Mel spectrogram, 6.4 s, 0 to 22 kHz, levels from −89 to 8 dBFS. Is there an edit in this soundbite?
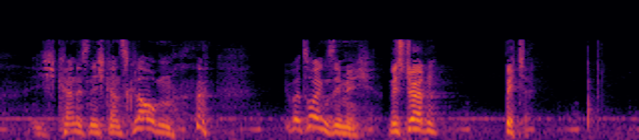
yes; 1 cut; at 3.8 s

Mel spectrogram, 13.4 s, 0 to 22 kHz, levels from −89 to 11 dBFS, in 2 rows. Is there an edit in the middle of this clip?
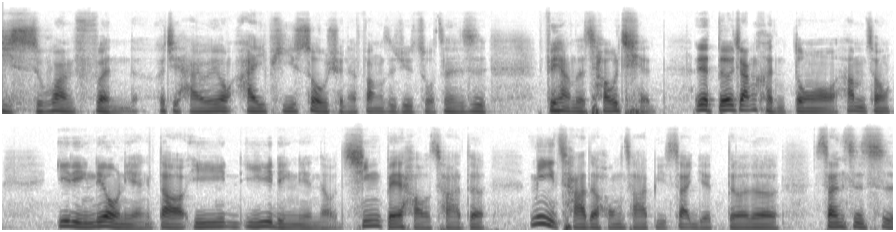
no; 0 cuts

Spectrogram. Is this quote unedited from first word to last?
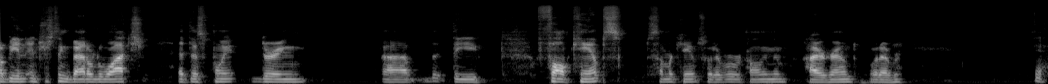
no; 1 cut; at 6.3 s

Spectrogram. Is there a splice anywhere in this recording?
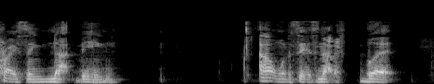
yes; 1 cut; at 3.4 s

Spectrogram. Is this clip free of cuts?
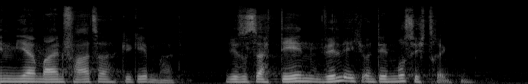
no; 1 cut; at 1.9 s

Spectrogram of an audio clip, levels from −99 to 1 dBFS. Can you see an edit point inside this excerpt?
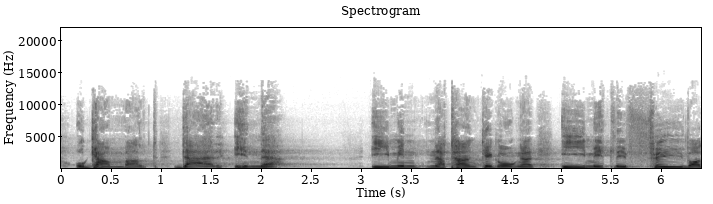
no; 0 cuts

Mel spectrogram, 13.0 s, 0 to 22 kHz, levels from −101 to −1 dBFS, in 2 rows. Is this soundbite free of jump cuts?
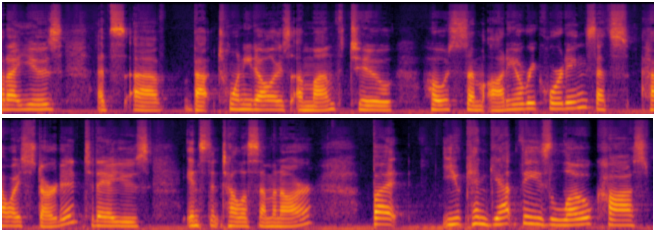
yes; 0 cuts

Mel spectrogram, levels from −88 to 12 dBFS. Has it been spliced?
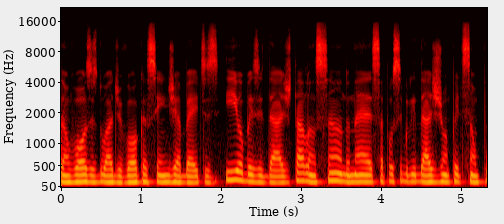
no; 0 cuts

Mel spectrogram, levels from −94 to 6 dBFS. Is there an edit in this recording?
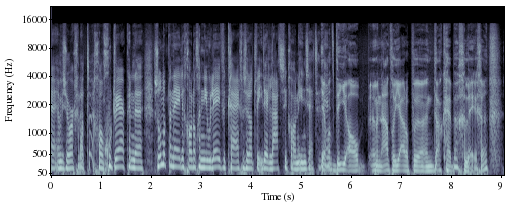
yes; 2 cuts; at 4.7 s, 5.6 s

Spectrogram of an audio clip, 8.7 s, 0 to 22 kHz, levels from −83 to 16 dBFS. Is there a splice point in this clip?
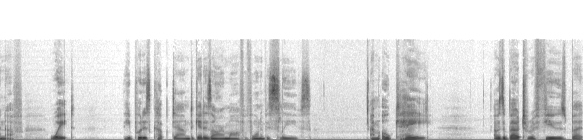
no; 0 cuts

